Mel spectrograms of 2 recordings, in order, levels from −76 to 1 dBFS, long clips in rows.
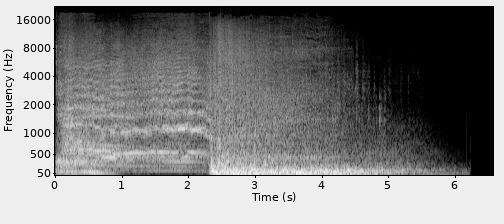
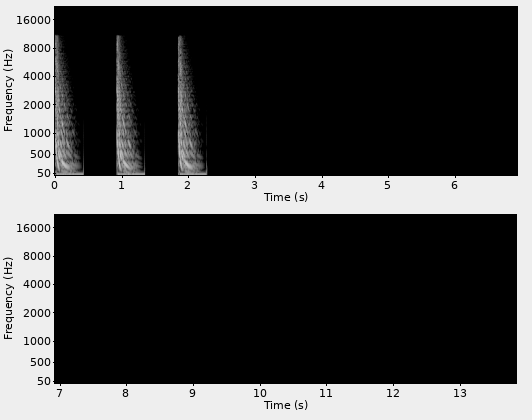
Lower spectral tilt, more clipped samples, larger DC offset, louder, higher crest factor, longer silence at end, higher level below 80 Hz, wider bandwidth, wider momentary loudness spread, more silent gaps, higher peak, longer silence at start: first, -5 dB/octave vs -3 dB/octave; first, 0.5% vs under 0.1%; second, under 0.1% vs 2%; first, -10 LUFS vs -21 LUFS; second, 10 dB vs 26 dB; second, 0.9 s vs 11.7 s; first, -14 dBFS vs -52 dBFS; first, 18.5 kHz vs 11.5 kHz; about the same, 13 LU vs 14 LU; second, none vs 0.43-0.91 s, 1.35-1.83 s; first, 0 dBFS vs -4 dBFS; about the same, 0 s vs 0 s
